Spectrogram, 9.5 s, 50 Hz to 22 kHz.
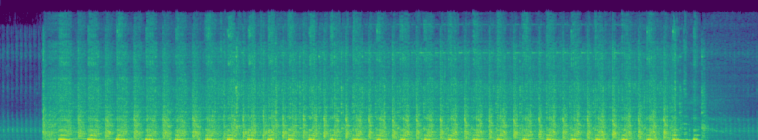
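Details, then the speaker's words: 1960s General Supply 260 air compressor with a Kaiser Willys CJ2A engine fitted with a new electronic distributor: steady starter chug at about three strokes a second for eight seconds, never catching; flooded after the distributor was turned the wrong way. "I flooded it. Well, I guess we'll let it sit for a minute and then we'll come back to it."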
